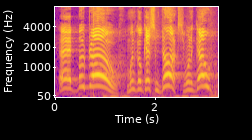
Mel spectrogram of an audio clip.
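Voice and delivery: hollering to a friend from a boat; Thibodeau calling out. Acted.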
